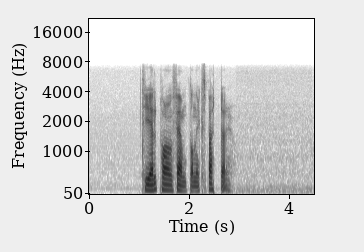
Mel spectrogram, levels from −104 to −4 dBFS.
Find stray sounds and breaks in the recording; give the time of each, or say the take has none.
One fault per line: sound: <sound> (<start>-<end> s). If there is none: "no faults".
no faults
